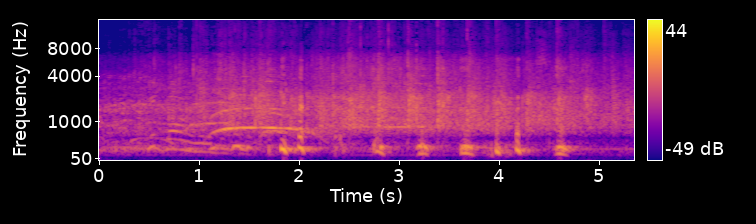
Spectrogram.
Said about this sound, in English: They wanted you guys to keep applauding.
